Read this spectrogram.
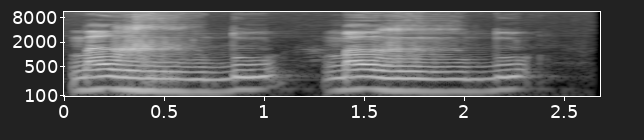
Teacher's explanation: you see that the sound of ghayn isn't the sound of qalqala.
